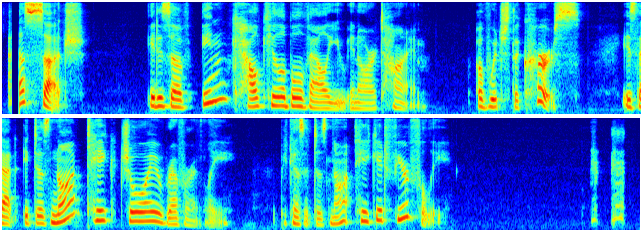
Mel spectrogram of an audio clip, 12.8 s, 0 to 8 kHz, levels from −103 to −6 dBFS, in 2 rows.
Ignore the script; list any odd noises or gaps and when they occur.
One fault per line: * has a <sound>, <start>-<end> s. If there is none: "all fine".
* has a dropout, 0.1-0.2 s
* has a throat clearing, 12.2-12.6 s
